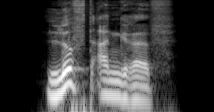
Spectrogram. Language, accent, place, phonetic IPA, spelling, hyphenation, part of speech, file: German, Germany, Berlin, [ˈlʊftˌʔanɡʁɪf], Luftangriff, Luft‧an‧griff, noun, De-Luftangriff.ogg
- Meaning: airstrike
